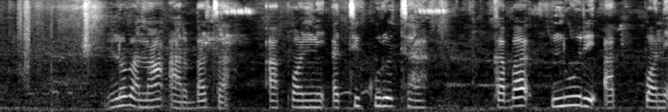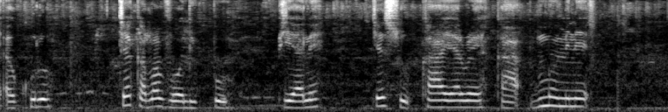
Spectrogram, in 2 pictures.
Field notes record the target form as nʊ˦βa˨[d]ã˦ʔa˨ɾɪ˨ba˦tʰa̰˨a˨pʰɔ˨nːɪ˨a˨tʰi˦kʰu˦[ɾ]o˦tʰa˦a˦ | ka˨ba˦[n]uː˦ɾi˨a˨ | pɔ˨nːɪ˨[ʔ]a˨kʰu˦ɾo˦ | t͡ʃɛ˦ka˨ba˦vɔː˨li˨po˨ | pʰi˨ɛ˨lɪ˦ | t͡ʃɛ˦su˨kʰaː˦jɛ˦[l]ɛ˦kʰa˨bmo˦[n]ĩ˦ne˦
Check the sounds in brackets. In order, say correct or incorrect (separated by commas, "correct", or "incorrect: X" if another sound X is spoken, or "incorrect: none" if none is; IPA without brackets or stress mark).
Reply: incorrect: n, correct, correct, correct, incorrect: ɾ, incorrect: m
